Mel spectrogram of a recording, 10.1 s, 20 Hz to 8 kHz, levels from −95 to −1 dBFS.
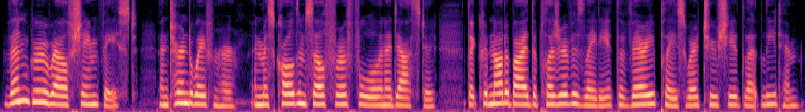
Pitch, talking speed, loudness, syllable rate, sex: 230 Hz, 220 wpm, -16 LUFS, 6.0 syllables/s, female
